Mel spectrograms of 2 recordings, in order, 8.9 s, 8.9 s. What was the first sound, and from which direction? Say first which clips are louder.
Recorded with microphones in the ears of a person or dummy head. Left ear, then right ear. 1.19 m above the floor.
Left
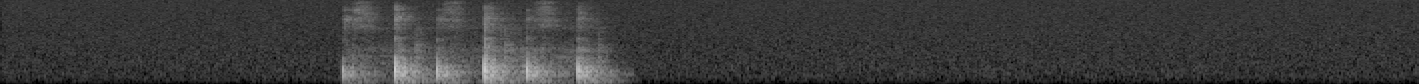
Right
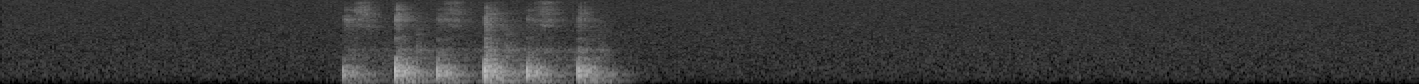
Writing: left 5 dB; 30° left (ahead or behind).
